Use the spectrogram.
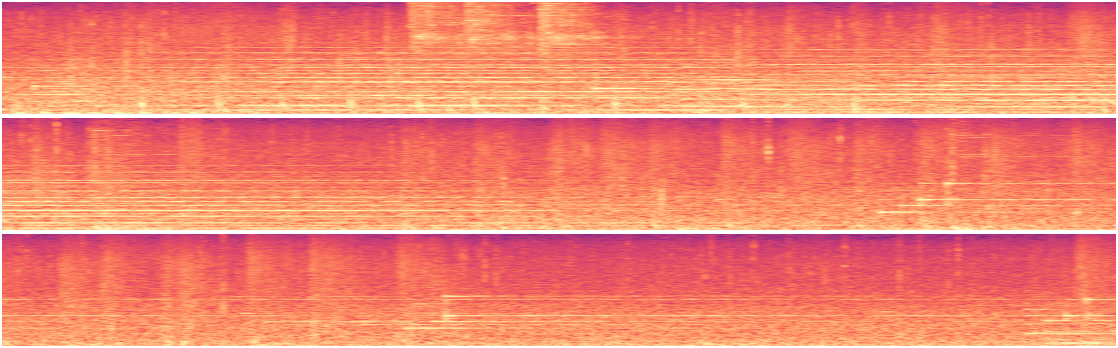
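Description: Constant rain pattering on surfaces in a video game, a dense, even wash of drops lasting throughout with faint background music and no voices.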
